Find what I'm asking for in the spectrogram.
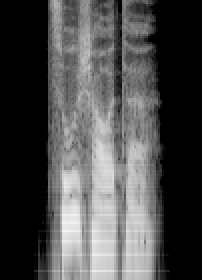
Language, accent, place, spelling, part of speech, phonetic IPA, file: German, Germany, Berlin, zuschaute, verb, [ˈt͡suːˌʃaʊ̯tə], De-zuschaute.ogg
- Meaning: inflection of zuschauen: 1. first/third-person singular dependent preterite 2. first/third-person singular dependent subjunctive II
